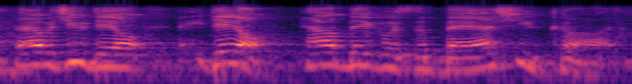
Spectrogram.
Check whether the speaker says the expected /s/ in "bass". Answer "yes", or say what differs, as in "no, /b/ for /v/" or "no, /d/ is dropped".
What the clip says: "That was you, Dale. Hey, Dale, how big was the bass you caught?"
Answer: no, /ʃ/ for /s/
